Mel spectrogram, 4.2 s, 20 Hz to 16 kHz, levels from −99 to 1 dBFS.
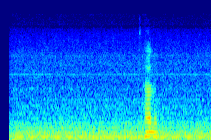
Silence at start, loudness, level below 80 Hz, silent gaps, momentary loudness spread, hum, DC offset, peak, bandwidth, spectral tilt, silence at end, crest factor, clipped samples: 0.15 s; -40 LUFS; -48 dBFS; none; 9 LU; none; under 0.1%; -18 dBFS; 9 kHz; -8 dB/octave; 0 s; 20 dB; under 0.1%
